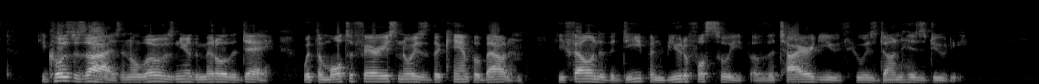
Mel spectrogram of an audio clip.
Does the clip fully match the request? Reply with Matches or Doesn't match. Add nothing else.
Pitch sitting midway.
Doesn't match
